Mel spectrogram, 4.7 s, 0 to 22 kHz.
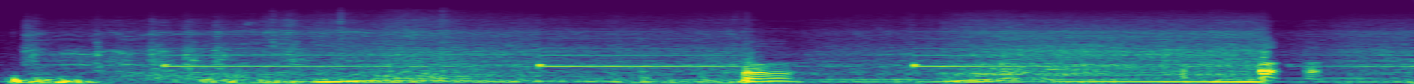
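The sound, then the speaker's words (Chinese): A 5.7 Hemi V8 engine starts and settles into a steady, deep idle rumble, with a couple of brief sharper surges along the way and a short exclamation from a voice. “接下来呢，我们将这个发动机打着，来听听它这个五点七 Hemi 的声音。”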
